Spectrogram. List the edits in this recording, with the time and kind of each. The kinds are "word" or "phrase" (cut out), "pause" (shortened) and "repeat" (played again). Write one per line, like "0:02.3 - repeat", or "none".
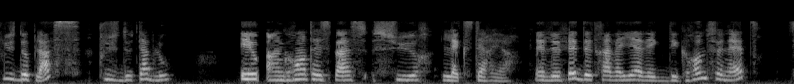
0:02.6 - word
